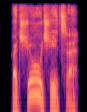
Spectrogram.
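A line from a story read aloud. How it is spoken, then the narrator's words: Sigh. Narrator (Russian): вздохнул Пятый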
